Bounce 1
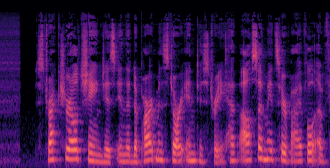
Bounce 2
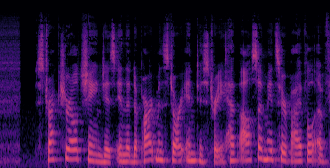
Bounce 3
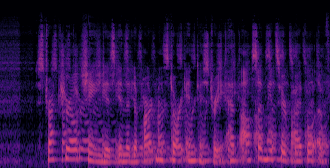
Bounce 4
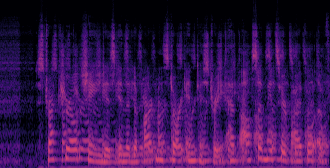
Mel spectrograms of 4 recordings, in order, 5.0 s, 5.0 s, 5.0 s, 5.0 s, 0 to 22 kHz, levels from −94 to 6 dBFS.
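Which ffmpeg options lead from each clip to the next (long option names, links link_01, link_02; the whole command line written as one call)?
ffmpeg -i in.wav -af "highshelf=frequency=7900:gain=-9,acompressor=threshold=-31dB:ratio=10" out.wav
ffmpeg -i in.wav -af "aecho=1:1:202|404|606|808|1010|1212:0.355|0.185|0.0959|0.0499|0.0259|0.0135,volume=-3.5dB" out.wav
ffmpeg -i in.wav -af "aeval=exprs='if(lt(val(0),0),0.708*val(0),val(0))':channel_layout=same,aeval=exprs='(tanh(22.4*val(0)+0.2)-tanh(0.2))/22.4':channel_layout=same,volume=2dB" out.wav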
